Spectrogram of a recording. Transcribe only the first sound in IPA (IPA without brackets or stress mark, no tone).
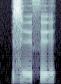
z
